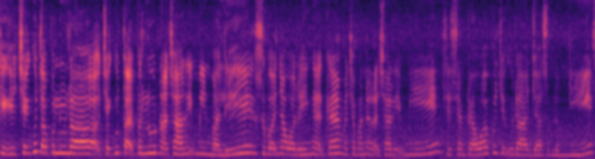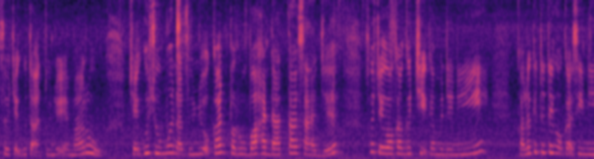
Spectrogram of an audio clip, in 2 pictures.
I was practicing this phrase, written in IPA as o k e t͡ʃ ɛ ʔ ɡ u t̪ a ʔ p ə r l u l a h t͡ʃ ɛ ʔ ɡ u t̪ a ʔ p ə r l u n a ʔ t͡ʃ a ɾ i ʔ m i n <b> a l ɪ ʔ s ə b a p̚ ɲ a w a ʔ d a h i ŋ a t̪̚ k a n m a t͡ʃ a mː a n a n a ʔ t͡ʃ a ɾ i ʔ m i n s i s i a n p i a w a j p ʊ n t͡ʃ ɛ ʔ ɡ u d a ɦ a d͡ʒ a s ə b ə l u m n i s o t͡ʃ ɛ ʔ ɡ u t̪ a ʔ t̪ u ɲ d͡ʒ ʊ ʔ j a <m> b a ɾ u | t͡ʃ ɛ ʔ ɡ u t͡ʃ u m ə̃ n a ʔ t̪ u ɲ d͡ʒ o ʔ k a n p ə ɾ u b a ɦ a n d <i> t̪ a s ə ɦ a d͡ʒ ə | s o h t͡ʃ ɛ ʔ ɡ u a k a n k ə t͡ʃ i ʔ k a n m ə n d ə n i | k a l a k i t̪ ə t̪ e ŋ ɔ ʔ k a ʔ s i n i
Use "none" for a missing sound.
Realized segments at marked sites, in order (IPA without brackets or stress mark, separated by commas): b, ŋ, a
